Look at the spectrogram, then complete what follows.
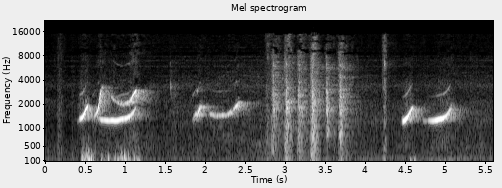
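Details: Ringneck green parrot, a rose-ringed parakeet, uttering sharp whistled notes that sweep upward then level off, in groups, with a rapid series of harsh chattering bursts in the middle and faint low background noise.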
